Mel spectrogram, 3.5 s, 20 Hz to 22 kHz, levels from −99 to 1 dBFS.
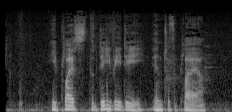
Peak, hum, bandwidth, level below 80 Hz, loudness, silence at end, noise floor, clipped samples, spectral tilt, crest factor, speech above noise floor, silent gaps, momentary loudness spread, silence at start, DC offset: -14 dBFS; none; 13.5 kHz; -56 dBFS; -33 LUFS; 0.4 s; -55 dBFS; under 0.1%; -6 dB/octave; 20 dB; 23 dB; none; 7 LU; 0.1 s; under 0.1%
